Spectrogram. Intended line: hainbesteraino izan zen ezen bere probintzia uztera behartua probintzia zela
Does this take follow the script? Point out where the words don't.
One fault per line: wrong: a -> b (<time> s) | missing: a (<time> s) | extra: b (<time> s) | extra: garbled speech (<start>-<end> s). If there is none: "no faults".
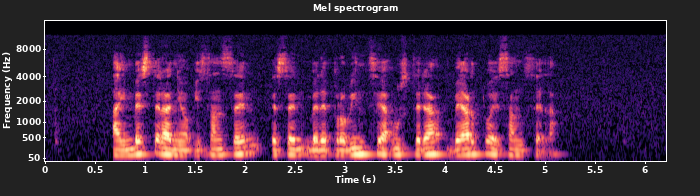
wrong: probintzia -> izan (4.6 s)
